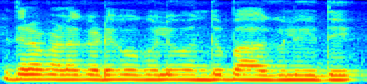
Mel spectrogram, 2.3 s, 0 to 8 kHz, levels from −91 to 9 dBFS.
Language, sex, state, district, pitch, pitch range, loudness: Kannada, male, Karnataka, Bidar, 170 Hz, 165-175 Hz, -11 LUFS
